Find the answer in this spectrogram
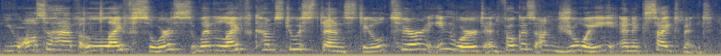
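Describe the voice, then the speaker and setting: This young tarot reader from the Netherlands talks with a Dutch accent in a high, pushed, bright voice at a measured pace, hardly pausing. On her livestream she chats, laughs often, swears casually, and reads card text aloud. The recording is rough, with slight background noise.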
